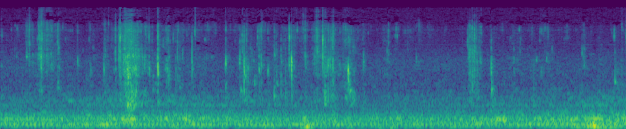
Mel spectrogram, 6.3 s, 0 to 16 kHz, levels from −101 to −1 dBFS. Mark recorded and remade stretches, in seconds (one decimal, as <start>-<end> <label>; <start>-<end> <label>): 0.0-0.7 remade; 0.7-3.9 recorded; 3.9-5.0 remade; 5.0-5.7 recorded; 5.7-6.3 remade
